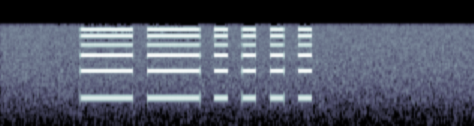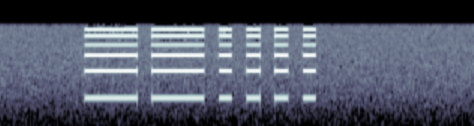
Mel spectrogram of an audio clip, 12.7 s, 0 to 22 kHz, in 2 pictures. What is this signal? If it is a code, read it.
Beep code, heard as beeps from a small speaker, played twice, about 840 Hz. 2 long, 4 short.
